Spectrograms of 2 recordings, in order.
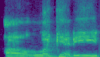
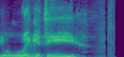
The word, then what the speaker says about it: Ligeti: For years, I pronounced his name Ligeti, but I think it's actually Ligeti.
